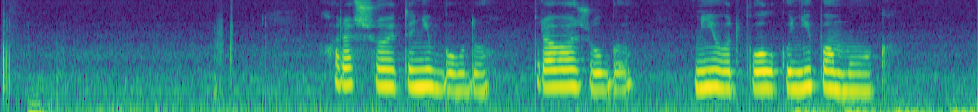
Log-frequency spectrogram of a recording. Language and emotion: Russian, sad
